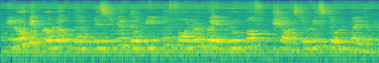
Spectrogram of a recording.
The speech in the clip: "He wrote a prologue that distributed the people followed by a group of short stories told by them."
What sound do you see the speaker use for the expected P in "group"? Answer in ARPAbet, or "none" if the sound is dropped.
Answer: P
